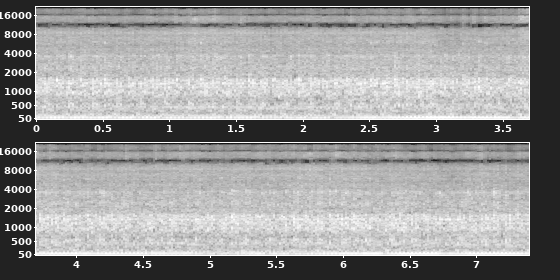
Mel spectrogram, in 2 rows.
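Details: Ford L9000 heavy diesel truck after post-show repairs, new filters, new battery cables and new gear-reduction starter, two of four batteries low: settles into a smooth, even low rumble with no misses or knocks; a healthy idle.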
